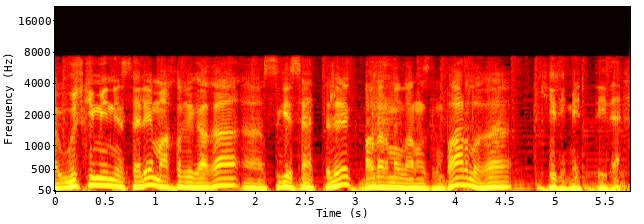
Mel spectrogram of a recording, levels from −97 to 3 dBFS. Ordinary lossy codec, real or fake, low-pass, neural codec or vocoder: none; real; 7.2 kHz; none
